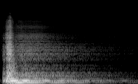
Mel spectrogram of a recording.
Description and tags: Right hand muted power chords through zoom processor direct to record producer.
